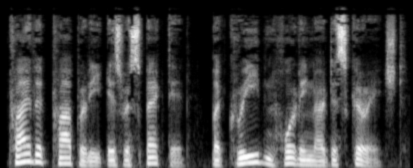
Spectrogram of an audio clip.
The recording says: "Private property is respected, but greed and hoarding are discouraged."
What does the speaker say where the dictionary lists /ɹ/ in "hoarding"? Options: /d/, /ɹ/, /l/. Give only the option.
/ɹ/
